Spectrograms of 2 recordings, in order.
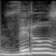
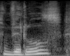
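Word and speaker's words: victuals: the thing is that the old pronunciation was already so well established that people kept pronouncing it viddles anyway so um today you'll see either the word VD spelled uh v t t l e or v t t l s vittles and you'll also see it spelled v c t a LS viddles and you look it up in the dictionary and the pronunciation is viddles for both words so I'm not I'm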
